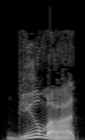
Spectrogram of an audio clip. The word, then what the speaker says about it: Beaumont: Beaumont is pronounced like bow. So used to shoot arrows. So Beaumont. Beaumont is of a French origin.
